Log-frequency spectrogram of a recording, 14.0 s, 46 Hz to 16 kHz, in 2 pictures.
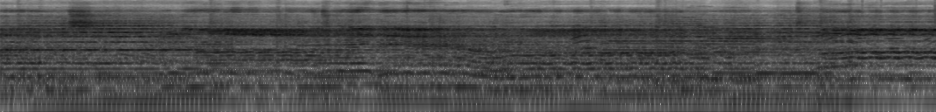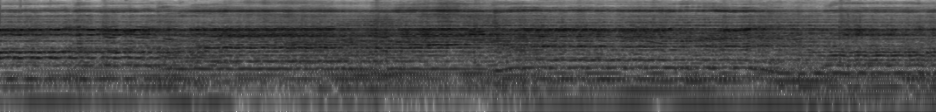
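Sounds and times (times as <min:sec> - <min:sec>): orchestral accompaniment: 0:00.0 - 0:14.0
person singing long wavering notes: 0:00.0 - 0:14.0.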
